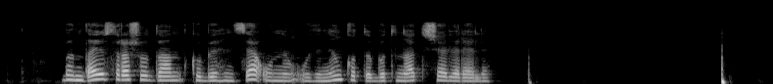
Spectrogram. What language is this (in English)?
Bashkir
